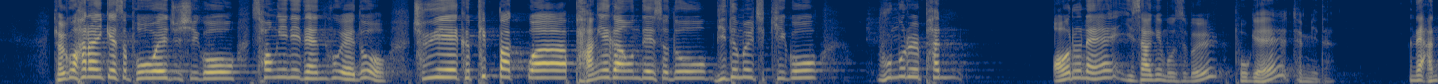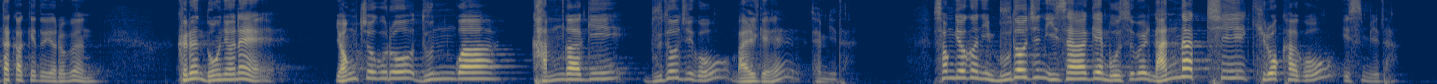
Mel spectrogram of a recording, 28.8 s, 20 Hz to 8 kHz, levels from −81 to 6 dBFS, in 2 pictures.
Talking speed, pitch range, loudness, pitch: 245 characters per minute, 160-250 Hz, -22 LUFS, 215 Hz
